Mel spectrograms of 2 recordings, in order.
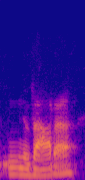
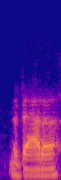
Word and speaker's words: Nevada: it's taking in water from i believe uh nevada nevada sorry i have to pronounce that correctly for my nevada friends or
